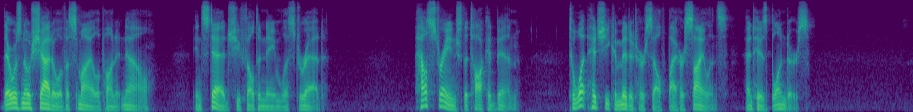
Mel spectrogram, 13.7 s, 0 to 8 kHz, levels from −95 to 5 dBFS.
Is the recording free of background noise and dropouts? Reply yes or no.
yes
